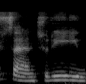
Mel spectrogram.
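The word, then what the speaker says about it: sanctuary: लिखती हूँ board, San, ये सी जो है साइलेंट है। ओके, चुरी, सैन चुरी ऐसे पढ़ने का, सैंचुरी। जो सी है वहां पे साइलेंट है, साइलेंट यानी उसका ध्वनि जो आवाज आप सुन नहीं पाओगे। सैन च, च, टी यू को च, री, ए आर वाई, अरी, सैंचुरी ऐसे बोलते हैं।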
